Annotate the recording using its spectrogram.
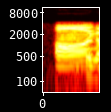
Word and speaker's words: Andre: Andre. – Like Andre the Giant.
